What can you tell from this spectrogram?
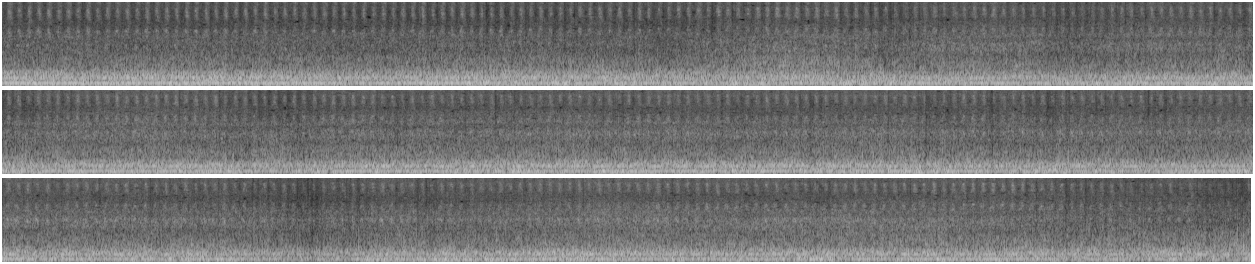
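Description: Helicopter in flight heard from inside its cabin: a loud, steady drone of engine and rotor with a constant low hum.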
